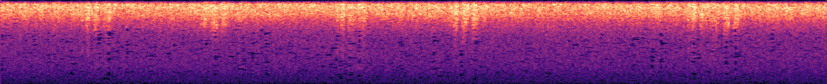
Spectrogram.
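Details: On a starry night, crickets keep up a thin, high, steady trill, broken by about five louder chirp bursts, strong and weaker ones alternating at irregular gaps.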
